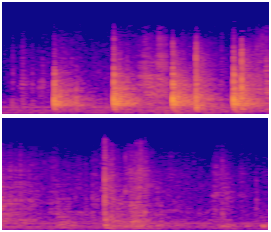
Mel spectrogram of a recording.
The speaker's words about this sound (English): hear that? It sounds like a horse. Maybe there's a real live person on it.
